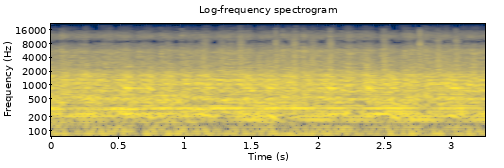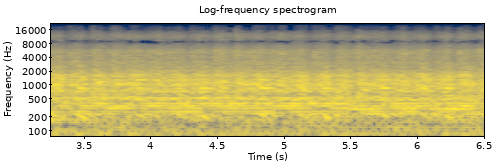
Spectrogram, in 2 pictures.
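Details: Defender 90 with a BMW X5 engine swapped in for the 2.4 TDCi: the starter cranks the engine over in an uneven rhythm, about one beat a second, and it never catches. Fuel pump primes. Earlier cranks flashed the engine light, assumed a high-pressure pump signal mix-up. Cranks but no start.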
